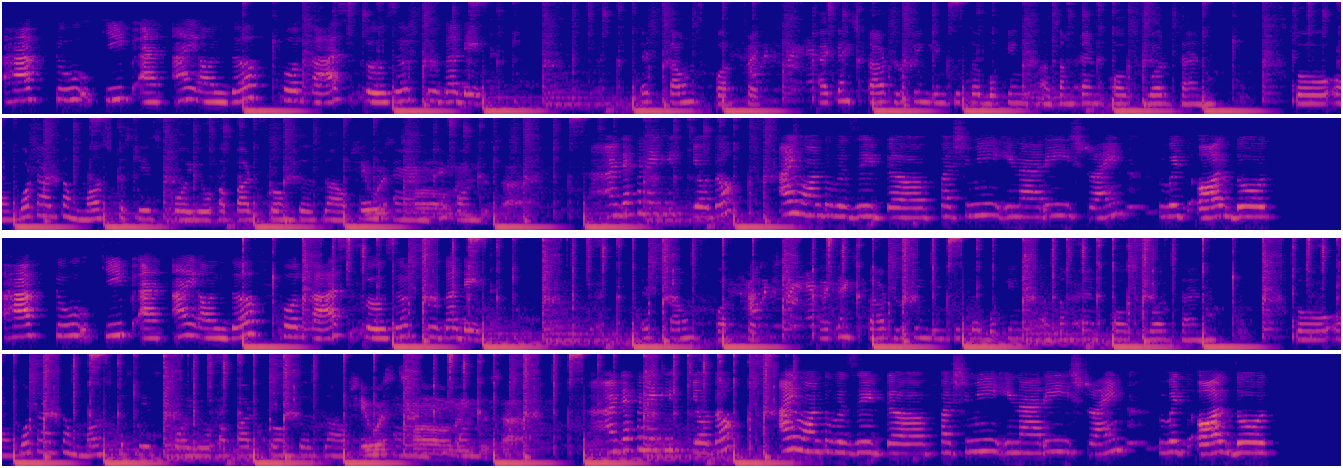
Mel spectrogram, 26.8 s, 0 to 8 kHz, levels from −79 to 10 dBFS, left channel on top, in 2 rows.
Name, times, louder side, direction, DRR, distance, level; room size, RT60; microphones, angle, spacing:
voice 1, 0.0-4.8 19.3-20.8 21.2-26.0, right 2 dB, 35° right, 0.7 m, -34 dB
sound 1, 2.4-21.5, right 4 dB, 65° right, 0.3 m, -35 dB
voice 2, 6.4-7.6 8.2-12.2 12.9-18.2, left 3 dB, 30° left, 0.3 m, -41 dB
4.1 x 2.2 x 3.9 m
head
